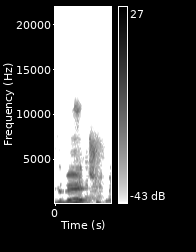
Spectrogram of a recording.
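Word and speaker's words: Nimzowitsch: Nimzovich is like people spell Nimzovich with a W or a V, but I think it's pronounced with a V.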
